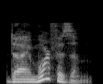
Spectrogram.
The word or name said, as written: dimorphism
